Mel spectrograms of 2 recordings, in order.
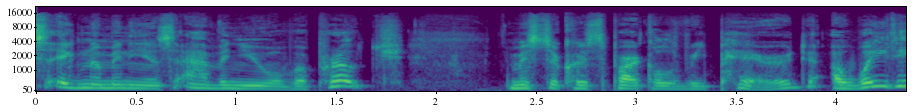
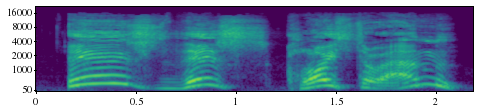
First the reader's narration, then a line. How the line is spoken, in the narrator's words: demanded the passenger in a tremendous voice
